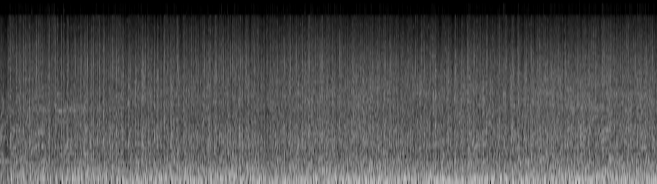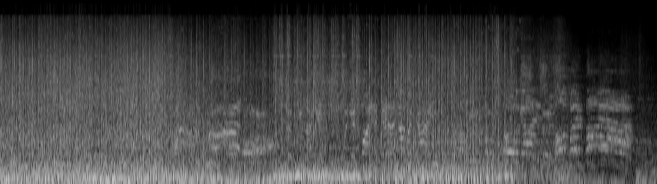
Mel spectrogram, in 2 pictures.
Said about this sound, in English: Our heavy bolters are deadly, but they take time to set up and have a limited field of fire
